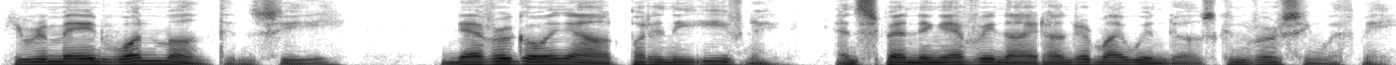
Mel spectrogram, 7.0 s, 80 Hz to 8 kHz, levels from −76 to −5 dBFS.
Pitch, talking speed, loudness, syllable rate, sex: 105 Hz, 200 wpm, -17 LUFS, 5.8 syllables/s, male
